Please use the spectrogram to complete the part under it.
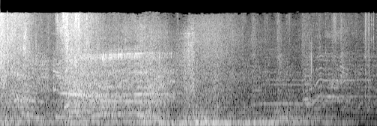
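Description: A sword swishes and clashes in a loud fight.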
